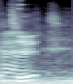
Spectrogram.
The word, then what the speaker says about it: Ketut: How do you pronounce your name? Ketut.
